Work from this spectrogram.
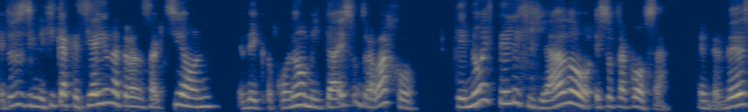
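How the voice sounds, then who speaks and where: With an Argentine accent, a woman speaks at a high pitch with ordinary pitch variation and a moderate pace, in a very clean recording with a silent background. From Argentina. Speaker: environmentalist. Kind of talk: interview answer.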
